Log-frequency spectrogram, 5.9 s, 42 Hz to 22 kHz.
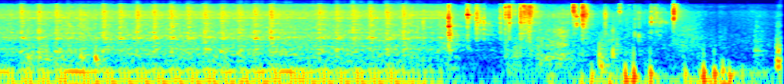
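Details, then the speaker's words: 2006 Chevy Aveo with P0300 random misfire code and check engine light: uneven lumpy idle with wavering note that surges and dips, worse in Drive at a stop; rough idle, plugs later found running lean. "I don't know if you guys can hear that you hear that rough idle and it gets worse it gets worse when you put it in a dry you like surges and just a rough idle"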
